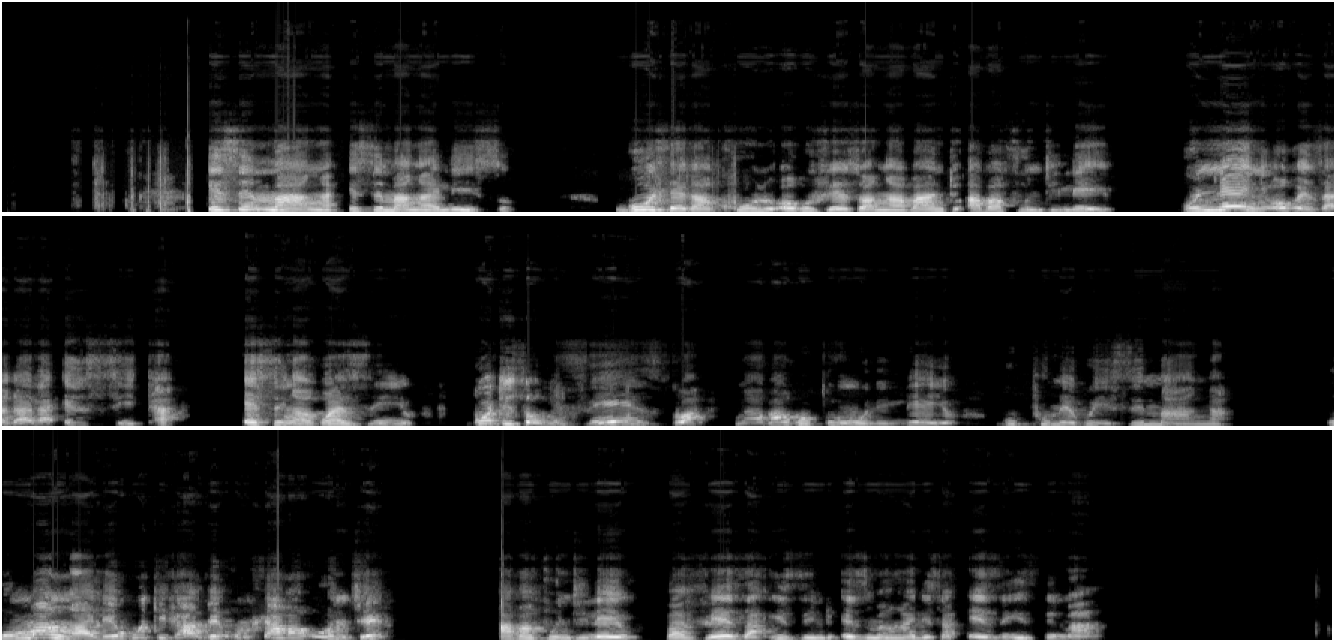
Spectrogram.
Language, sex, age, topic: North Ndebele, female, 50+, health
